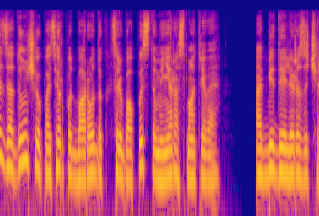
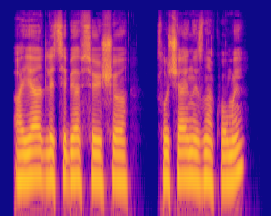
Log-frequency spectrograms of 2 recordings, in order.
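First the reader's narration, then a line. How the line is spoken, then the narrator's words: Soft. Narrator (Russian): Мягко уточнил он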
